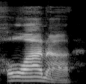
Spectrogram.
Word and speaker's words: Joanna: the girls is named joanna but in spanish you say you don't say joe the j is spelled like h so she was like joanna and so like it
